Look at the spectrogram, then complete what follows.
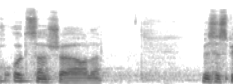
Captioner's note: speaking in French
